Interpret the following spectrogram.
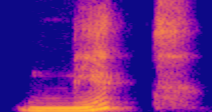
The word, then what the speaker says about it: knit: have our next word knit nicked and remember that K is silent so it's a net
